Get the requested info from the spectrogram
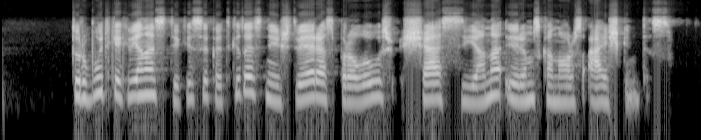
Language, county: Lithuanian, Alytus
